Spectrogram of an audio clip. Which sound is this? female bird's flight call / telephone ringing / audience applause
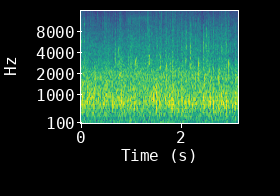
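audience applause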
